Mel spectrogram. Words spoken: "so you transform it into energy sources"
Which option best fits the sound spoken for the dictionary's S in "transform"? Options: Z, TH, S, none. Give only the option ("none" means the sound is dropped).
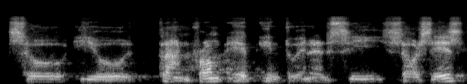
none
